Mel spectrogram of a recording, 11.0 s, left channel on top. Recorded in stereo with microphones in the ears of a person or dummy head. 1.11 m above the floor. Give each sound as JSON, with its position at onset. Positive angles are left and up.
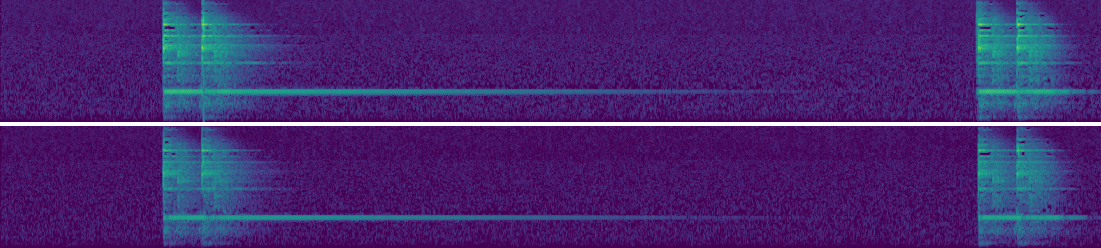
{"t": 1.6, "sound": "a bell", "side_deg": 5, "distance_m": 0.6}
